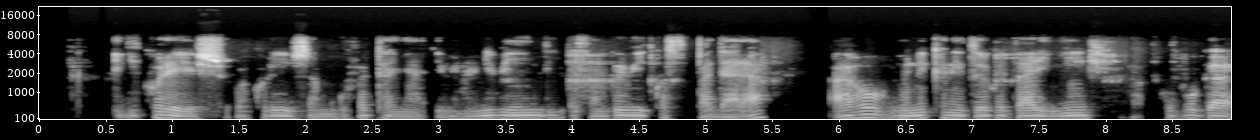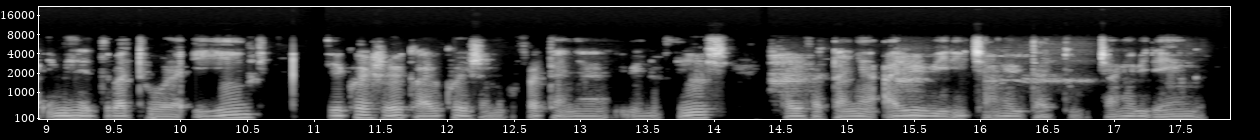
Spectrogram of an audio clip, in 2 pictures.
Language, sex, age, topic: Rundi, male, 18-24, education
